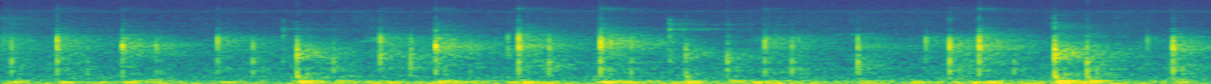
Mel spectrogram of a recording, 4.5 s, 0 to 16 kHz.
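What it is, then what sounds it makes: Mechanical keyboard with ABS plastic keycaps. Fingertips of both hands type fast, repeated key taps on a compact blue and white Rainy75 mechanical keyboard with doubleshot ABS keycaps on a polycarbonate plate, resting on a felt desk mat. The keystrokes land as short, crisp clacks in an uneven rhythm, each dying away almost at once. A steady low hum sits underneath.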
